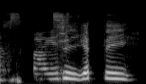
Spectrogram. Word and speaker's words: spaghetti: Ra bắt đầu mới pơ, đó là spaghetti. Xì thì không phải. Âm này là âm chìm, chúng ta không phát âm ra lưa ra hơi. Spaghetti.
